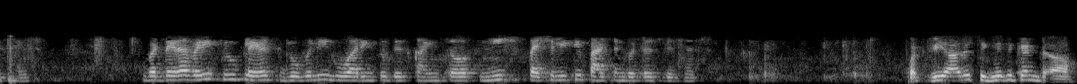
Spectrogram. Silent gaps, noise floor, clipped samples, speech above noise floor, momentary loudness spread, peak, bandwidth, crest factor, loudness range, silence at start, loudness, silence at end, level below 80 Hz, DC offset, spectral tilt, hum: none; -49 dBFS; under 0.1%; 27 dB; 22 LU; -2 dBFS; 4 kHz; 22 dB; 7 LU; 0 s; -22 LUFS; 0 s; -64 dBFS; under 0.1%; -8.5 dB/octave; none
